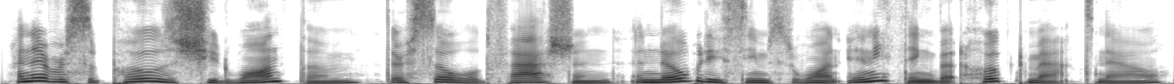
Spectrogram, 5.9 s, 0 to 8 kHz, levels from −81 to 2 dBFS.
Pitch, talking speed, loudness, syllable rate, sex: 195 Hz, 185 wpm, -17 LUFS, 5.6 syllables/s, female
